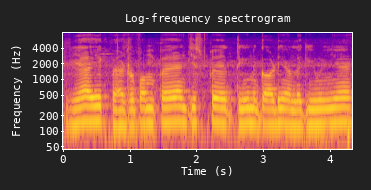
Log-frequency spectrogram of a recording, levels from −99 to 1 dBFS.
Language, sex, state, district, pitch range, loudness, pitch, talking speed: Hindi, male, Haryana, Rohtak, 135-145 Hz, -12 LUFS, 140 Hz, 165 wpm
